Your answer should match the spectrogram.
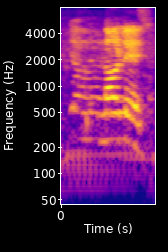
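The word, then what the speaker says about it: knowledge: कितना सुंदर है बोल एन से पहले के साइलेंट साइलेंट तो एक साथी पढ़ो नो हो गया एल ई ले और डी जी से पहले डी साइलेंट तब हो गया नॉलेज और होता है नॉलेज अब यहां देखो एल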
